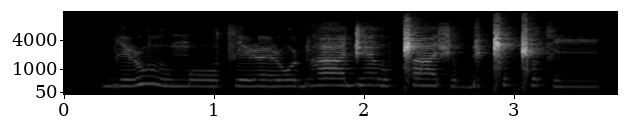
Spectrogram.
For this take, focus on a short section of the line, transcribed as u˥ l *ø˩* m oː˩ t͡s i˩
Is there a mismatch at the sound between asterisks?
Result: yes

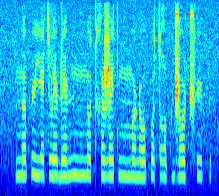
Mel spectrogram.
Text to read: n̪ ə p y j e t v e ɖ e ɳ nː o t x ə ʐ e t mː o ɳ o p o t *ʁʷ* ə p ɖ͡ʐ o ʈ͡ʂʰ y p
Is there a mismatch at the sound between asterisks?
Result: no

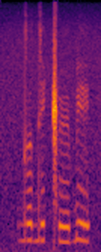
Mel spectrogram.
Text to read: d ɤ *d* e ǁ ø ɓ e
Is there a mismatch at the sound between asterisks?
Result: no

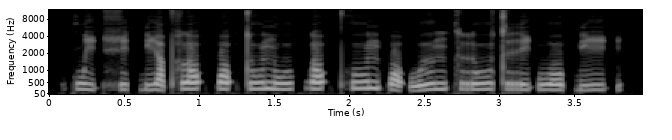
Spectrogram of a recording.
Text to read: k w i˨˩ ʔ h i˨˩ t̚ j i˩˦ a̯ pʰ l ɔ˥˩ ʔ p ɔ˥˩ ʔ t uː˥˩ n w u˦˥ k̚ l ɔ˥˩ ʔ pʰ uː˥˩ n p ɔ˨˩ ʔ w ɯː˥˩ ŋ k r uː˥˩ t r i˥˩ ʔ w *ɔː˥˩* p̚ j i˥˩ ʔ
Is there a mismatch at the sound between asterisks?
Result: yes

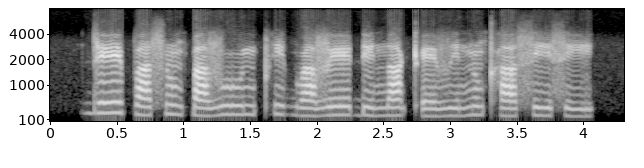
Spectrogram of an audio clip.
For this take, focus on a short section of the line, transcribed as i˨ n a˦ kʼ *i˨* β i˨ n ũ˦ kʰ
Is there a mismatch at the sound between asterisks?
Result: yes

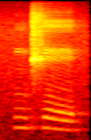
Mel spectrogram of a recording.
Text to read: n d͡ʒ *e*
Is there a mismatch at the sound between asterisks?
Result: no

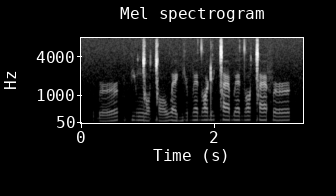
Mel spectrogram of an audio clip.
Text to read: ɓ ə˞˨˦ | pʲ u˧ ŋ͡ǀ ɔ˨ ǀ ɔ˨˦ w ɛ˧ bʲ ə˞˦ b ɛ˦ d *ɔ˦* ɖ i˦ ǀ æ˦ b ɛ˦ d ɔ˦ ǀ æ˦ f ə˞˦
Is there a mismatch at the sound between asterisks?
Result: no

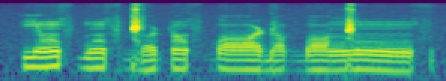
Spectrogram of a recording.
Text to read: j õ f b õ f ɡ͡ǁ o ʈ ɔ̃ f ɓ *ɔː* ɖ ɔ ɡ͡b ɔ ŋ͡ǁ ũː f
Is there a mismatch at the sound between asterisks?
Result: no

